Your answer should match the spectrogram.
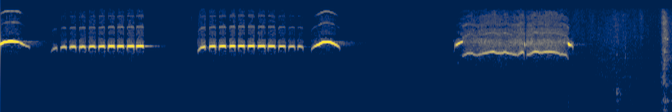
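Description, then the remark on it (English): A shrill, high-pitched whistle sounds in bursts: two rapid trilling runs of short peeps, one quick single blast, then a longer warbling tone after a pause, as a trainer works a gun dog with a training dummy in a field behind a cottage, stopping the dog and bringing it back. No one speaks. “just to give you a flavour for how it sounds to listen to someone working a gun dog.”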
